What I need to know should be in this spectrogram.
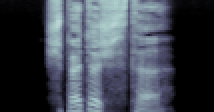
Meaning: inflection of spöttisch: 1. strong/mixed nominative/accusative feminine singular superlative degree 2. strong nominative/accusative plural superlative degree
- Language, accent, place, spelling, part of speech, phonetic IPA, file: German, Germany, Berlin, spöttischste, adjective, [ˈʃpœtɪʃstə], De-spöttischste.ogg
